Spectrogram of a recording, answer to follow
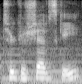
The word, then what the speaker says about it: Tukhachevsky: I can say it, Tukhachevsky, that's right, and then another time I'll just be like, sugar zivzu.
